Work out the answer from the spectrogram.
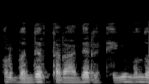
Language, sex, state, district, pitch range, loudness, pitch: Kannada, male, Karnataka, Bijapur, 100-115 Hz, -26 LUFS, 110 Hz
